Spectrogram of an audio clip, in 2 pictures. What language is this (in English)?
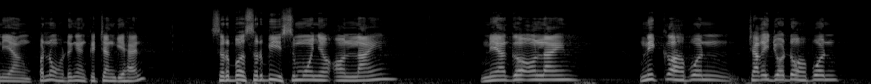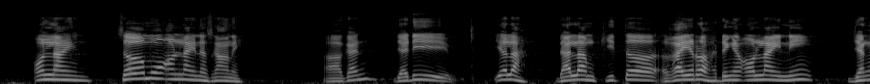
Malay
